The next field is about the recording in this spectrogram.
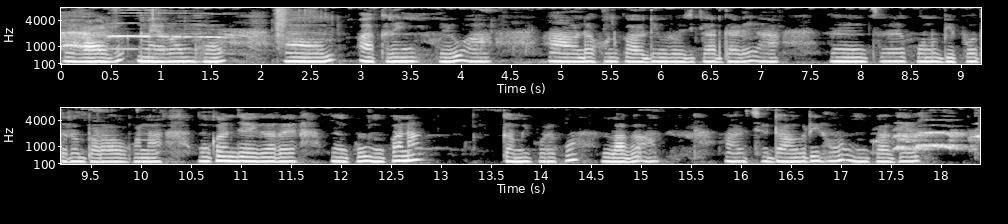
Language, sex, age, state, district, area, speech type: Santali, female, 18-30, West Bengal, Bankura, rural, spontaneous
